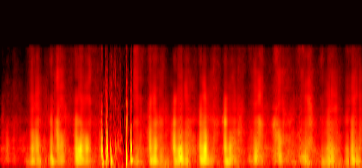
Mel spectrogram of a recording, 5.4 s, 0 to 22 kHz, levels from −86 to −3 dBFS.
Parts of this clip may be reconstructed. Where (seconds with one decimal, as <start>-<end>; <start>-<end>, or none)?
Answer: 0.0-1.5; 2.0-5.4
